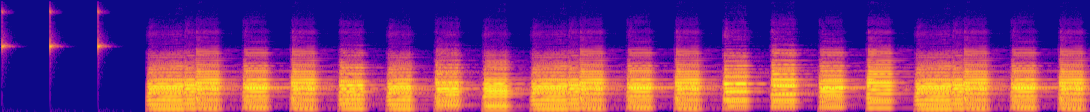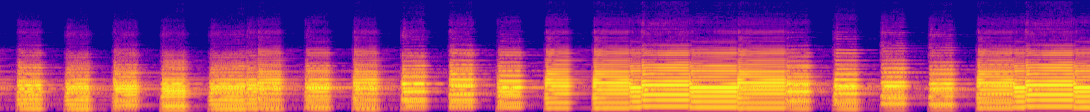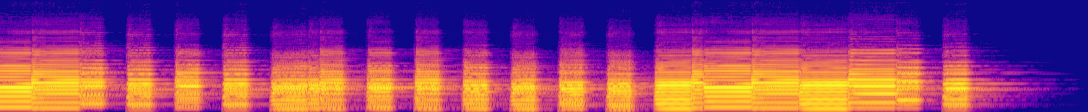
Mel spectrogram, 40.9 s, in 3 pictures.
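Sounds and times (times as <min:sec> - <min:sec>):
bassoon trio playing a soldiers' march: 0:01.8 - 0:39.7.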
